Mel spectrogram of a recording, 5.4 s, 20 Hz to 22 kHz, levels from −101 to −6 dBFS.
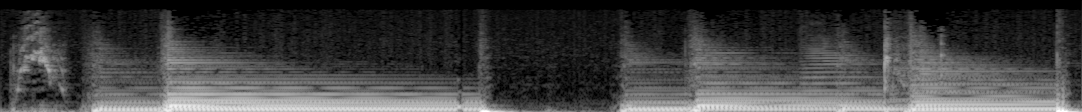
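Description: Damaged data in a compressed stream shows up from 2.26 to 2.32 s in this audio as a short chirp or blip lasting about 50 ms. At that point some bytes of the encoded file were lost, zeroed or overwritten, so the decoder could not parse those frames correctly. It lost its place in the bitstream and emitted garbled output while it searched for the next valid frame header, then resumed clean playback once it had resynchronised.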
